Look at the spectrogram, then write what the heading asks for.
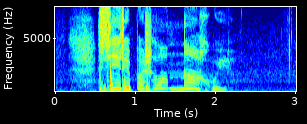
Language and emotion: Russian, angry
